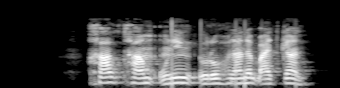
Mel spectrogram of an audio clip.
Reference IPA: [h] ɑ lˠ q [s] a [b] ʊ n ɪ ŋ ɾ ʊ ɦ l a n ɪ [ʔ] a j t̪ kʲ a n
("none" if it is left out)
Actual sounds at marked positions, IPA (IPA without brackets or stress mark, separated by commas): χ, h, m, p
